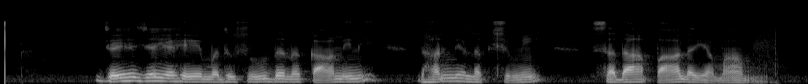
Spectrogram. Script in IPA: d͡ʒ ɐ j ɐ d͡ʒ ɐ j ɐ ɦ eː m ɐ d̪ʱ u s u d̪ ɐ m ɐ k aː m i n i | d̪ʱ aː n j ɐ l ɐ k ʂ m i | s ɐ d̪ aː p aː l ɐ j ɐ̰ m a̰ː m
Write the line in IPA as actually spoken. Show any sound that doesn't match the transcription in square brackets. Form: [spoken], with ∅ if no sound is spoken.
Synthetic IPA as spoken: d͡ʒ ɐ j ɐ d͡ʒ ɐ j ɐ ɦ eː m ɐ d̪ʱ u s [uː] d̪ ɐ [n] ɐ k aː m i n i | d̪ʱ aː n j ɐ l ɐ k ʂ m i | s ɐ d̪ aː p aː l ɐ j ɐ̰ m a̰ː m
